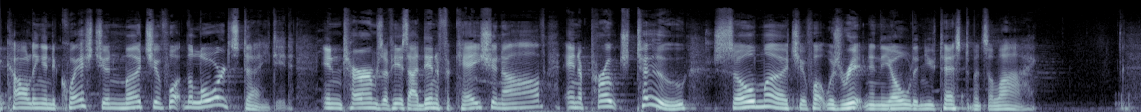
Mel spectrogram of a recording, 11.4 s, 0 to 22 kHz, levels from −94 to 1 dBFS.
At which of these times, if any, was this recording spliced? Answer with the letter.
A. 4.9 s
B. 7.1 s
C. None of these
C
